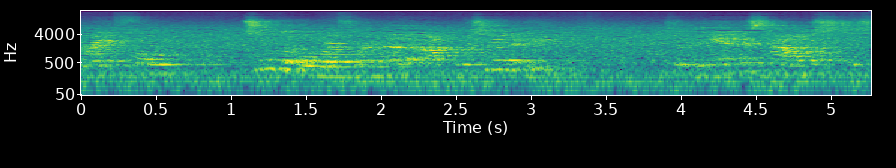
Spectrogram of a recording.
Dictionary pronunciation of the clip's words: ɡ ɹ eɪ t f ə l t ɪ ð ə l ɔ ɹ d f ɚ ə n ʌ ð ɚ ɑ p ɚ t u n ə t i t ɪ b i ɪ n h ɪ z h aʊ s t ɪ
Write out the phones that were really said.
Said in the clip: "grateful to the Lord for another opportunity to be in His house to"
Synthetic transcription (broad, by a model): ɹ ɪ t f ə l t ɪ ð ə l ɔ ɹ f ɚ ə n ʌ ð ɚ ɑ p ɚ t u n ə t i t ɪ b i ɪ n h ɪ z h aʊ s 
